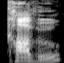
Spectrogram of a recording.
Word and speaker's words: KAVU: It's pronounced Kavu, like Yahoo.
